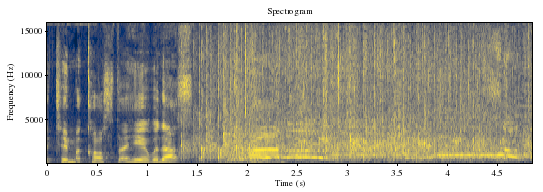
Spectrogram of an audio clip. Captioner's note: audience applauds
